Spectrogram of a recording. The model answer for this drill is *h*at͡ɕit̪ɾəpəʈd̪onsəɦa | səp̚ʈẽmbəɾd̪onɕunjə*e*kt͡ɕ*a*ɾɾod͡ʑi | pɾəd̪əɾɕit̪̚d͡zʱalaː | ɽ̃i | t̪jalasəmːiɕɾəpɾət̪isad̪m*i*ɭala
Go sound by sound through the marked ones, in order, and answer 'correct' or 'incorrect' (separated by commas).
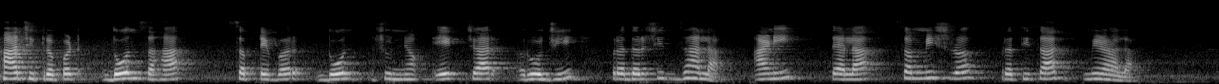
correct, correct, correct, correct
